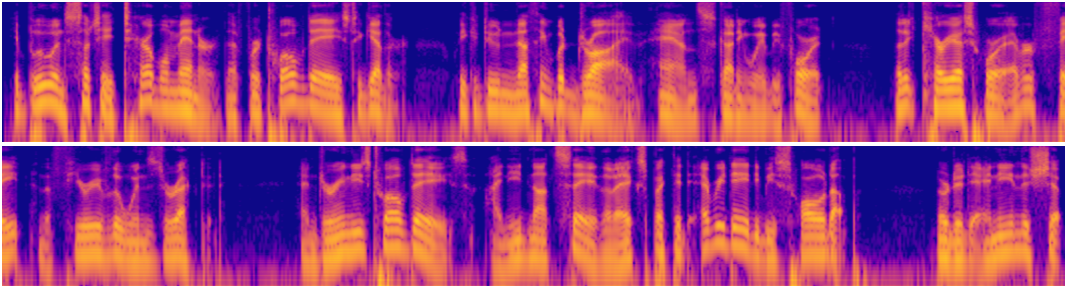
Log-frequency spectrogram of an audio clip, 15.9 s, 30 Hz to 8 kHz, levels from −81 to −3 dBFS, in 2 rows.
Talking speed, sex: 245 wpm, male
